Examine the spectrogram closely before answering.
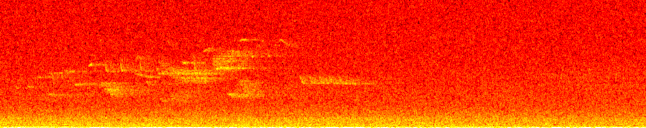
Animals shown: Winter Wren (Troglodytes hiemalis)
Red-eyed Vireo (Vireo olivaceus)
Black-throated Blue Warbler (Setophaga caerulescens)

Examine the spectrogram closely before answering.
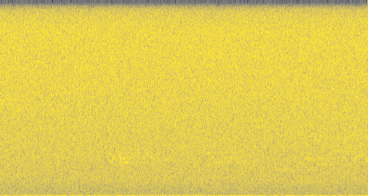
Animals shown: Red-eyed Vireo (Vireo olivaceus)

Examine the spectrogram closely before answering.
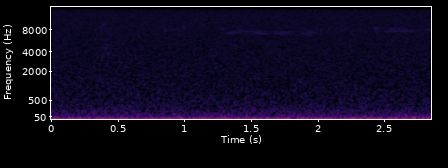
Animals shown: Golden-crowned Kinglet (Regulus satrapa)

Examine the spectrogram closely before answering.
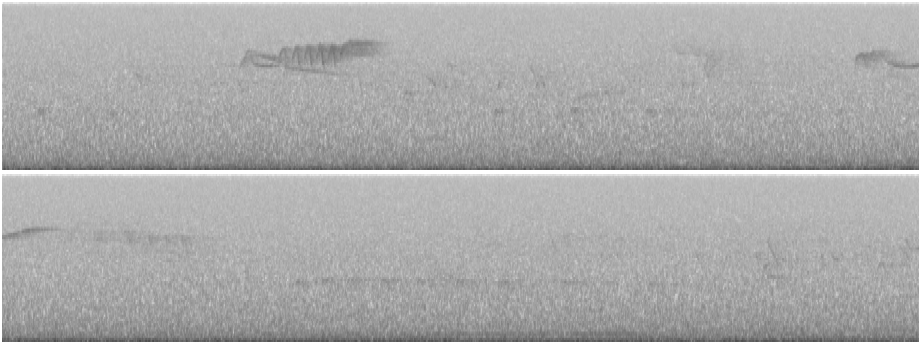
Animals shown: Eastern Wood-Pewee (Contopus virens)
Black-throated Blue Warbler (Setophaga caerulescens)
Mourning Warbler (Geothlypis philadelphia)

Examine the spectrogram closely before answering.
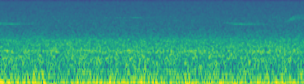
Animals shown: Hermit Thrush (Catharus guttatus)

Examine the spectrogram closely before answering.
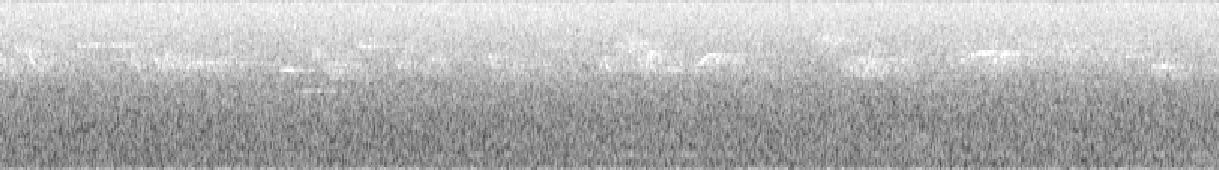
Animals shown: Black-throated Green Warbler (Setophaga virens)
Red-eyed Vireo (Vireo olivaceus)

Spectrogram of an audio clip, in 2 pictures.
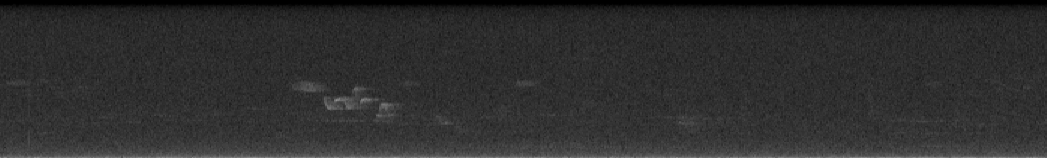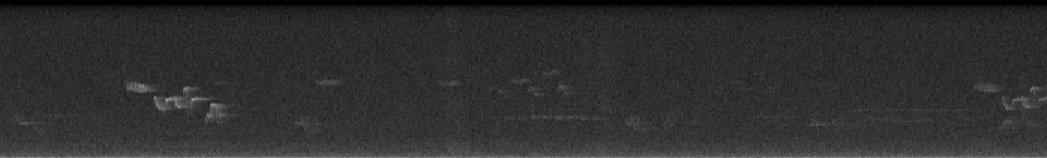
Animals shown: Blackburnian Warbler (Setophaga fusca)
Brown Creeper (Certhia americana)
Blue-headed Vireo (Vireo solitarius)
Yellow-rumped Warbler (Setophaga coronata)

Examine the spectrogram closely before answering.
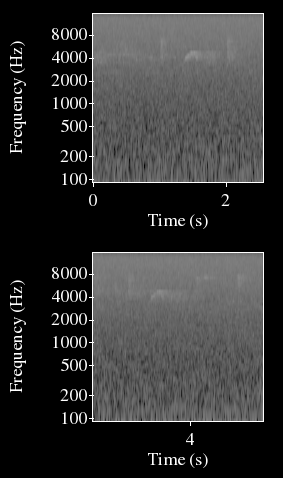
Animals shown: Eastern Phoebe (Sayornis phoebe)

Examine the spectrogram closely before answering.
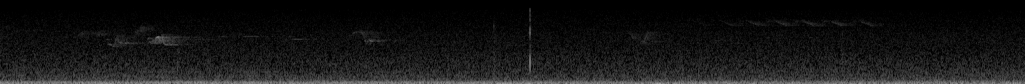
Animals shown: Hermit Thrush (Catharus guttatus)
Black-and-white Warbler (Mniotilta varia)
Red-eyed Vireo (Vireo olivaceus)

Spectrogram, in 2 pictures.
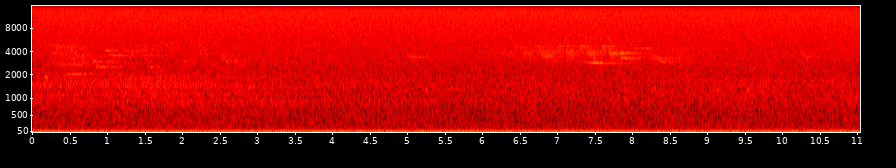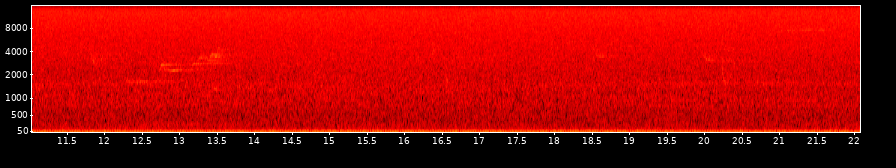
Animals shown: Ovenbird (Seiurus aurocapilla)
Red-winged Blackbird (Agelaius phoeniceus)
Blue-headed Vireo (Vireo solitarius)
Hermit Thrush (Catharus guttatus)

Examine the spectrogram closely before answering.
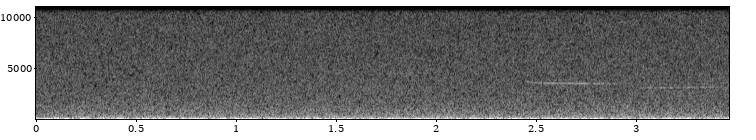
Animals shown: Black-capped Chickadee (Poecile atricapillus)

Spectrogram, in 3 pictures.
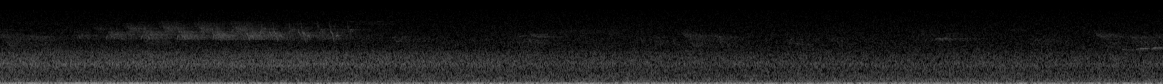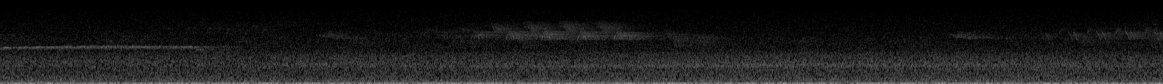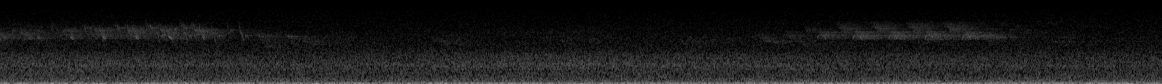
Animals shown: Red-eyed Vireo (Vireo olivaceus)
Ovenbird (Seiurus aurocapilla)
Pileated Woodpecker (Dryocopus pileatus)

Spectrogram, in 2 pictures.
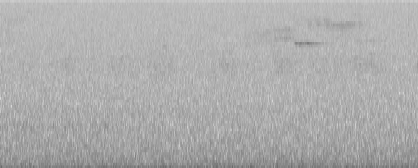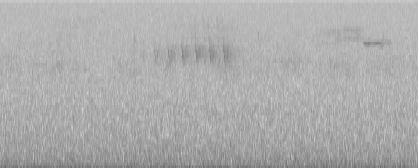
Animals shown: Ovenbird (Seiurus aurocapilla)
unidentified call
Black-throated Green Warbler (Setophaga virens)

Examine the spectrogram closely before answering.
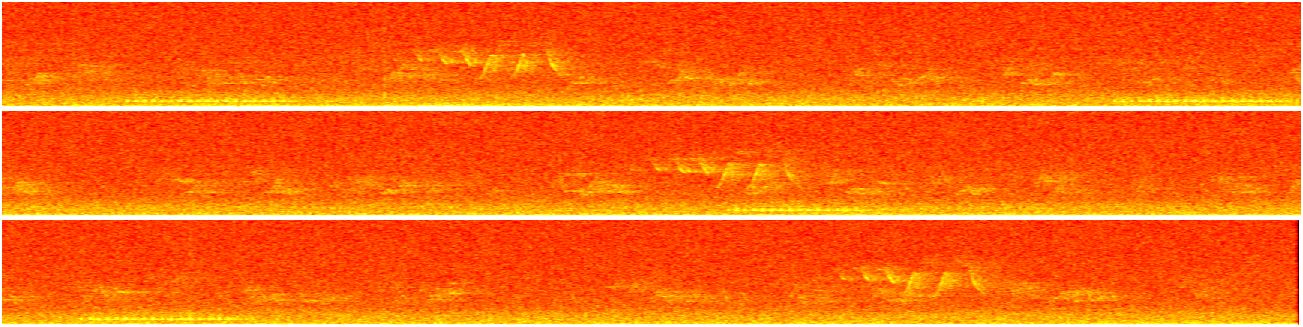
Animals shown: Chestnut-sided Warbler (Setophaga pensylvanica)
unknown woodpecker
Red-eyed Vireo (Vireo olivaceus)

